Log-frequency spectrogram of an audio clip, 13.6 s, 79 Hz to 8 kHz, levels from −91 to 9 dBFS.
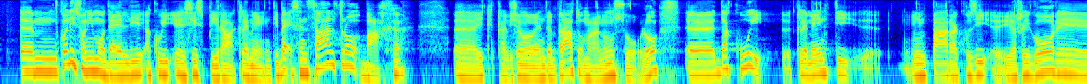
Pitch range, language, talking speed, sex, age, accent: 115-145 Hz, Italian, 145 wpm, male, 20-39, native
